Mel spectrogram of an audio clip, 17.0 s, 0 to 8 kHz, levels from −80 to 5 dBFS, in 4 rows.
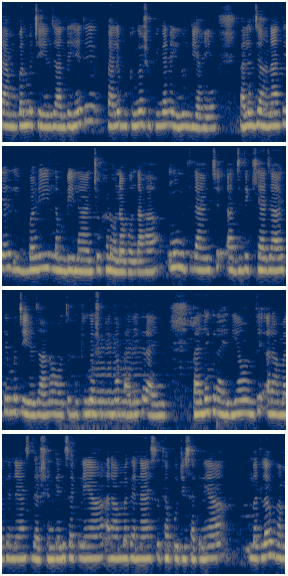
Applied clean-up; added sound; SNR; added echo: classical method WPE with log-MMSE.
